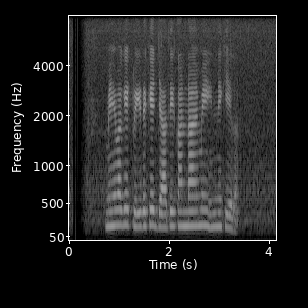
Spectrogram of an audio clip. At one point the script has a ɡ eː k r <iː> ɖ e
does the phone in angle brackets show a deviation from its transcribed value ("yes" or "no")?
no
